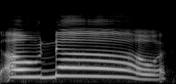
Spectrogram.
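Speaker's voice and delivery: high, drawn-out mock wail; mock dismay. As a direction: wail it in exaggerated alarm. Group's dismay at being caught, acted.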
